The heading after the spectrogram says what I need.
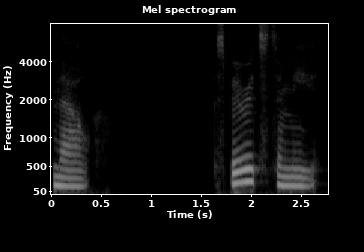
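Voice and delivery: normal talking voice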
